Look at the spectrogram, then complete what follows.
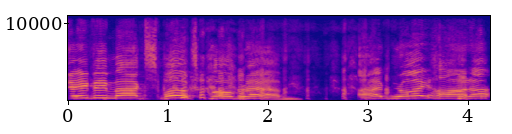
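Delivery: addled, put-on zombie voice, announcer style. Acting out a zombie introducing himself on a Halloween special; zombie voice. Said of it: "you sound like the zombie".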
